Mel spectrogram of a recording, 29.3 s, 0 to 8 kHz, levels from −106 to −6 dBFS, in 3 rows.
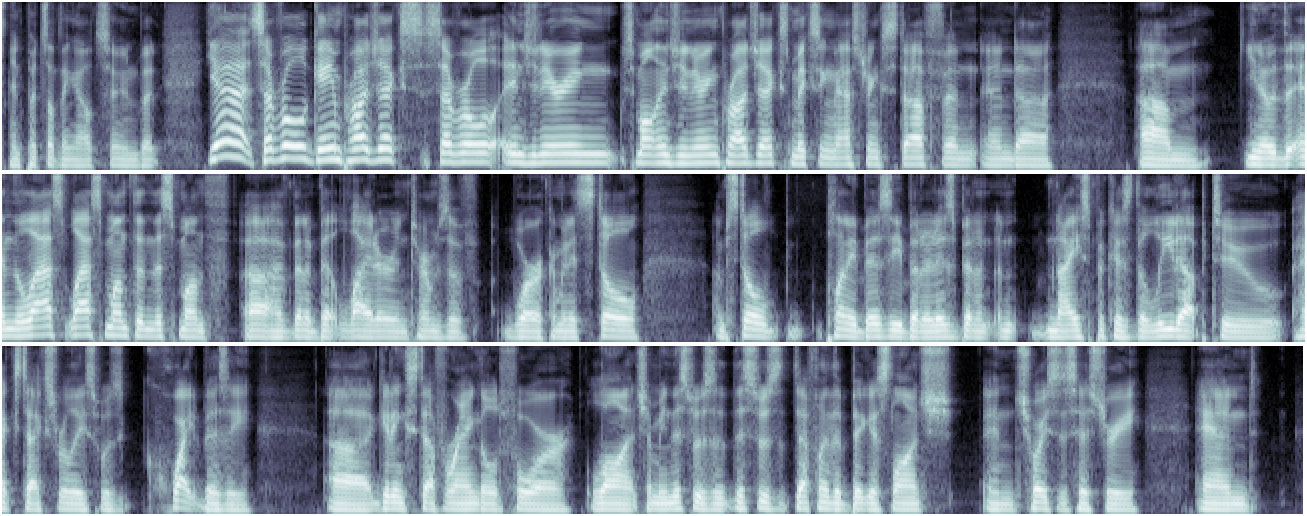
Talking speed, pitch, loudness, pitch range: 180 wpm, 110 Hz, -16 LUFS, 100-125 Hz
